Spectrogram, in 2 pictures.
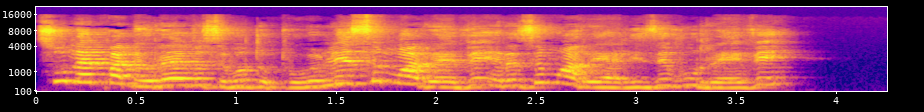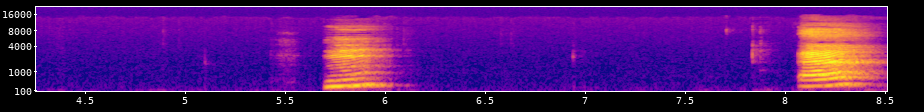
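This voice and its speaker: Combative high-voiced woman, echoey room. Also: big pitch swings, a little slow, long pauses, a bit bright, recorded from a distance. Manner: combative, mocking, laughing. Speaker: event promoter. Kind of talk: live video rant.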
